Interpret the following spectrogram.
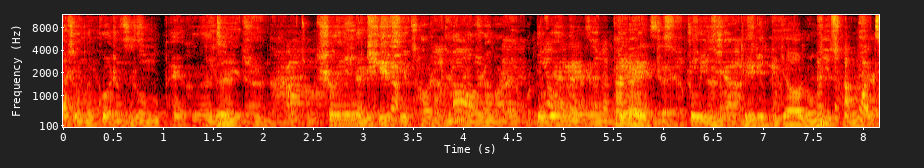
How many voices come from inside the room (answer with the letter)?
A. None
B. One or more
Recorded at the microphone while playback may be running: B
